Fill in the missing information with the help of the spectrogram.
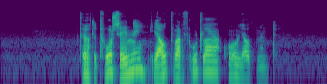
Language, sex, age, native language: Icelandic, male, 30-39, Icelandic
